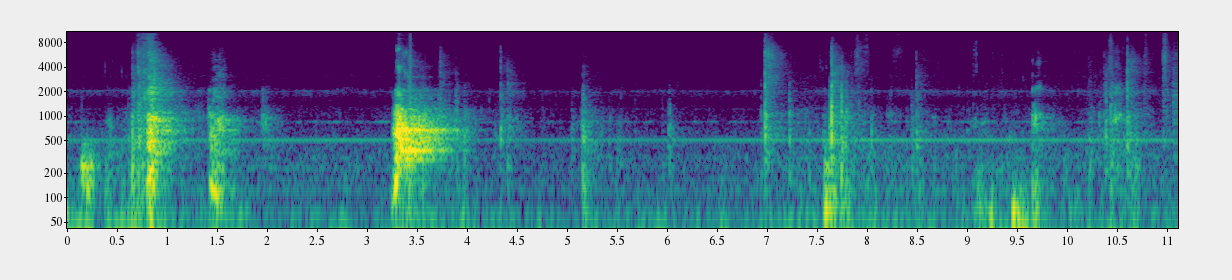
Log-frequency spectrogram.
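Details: Goose, a Golden Retriever, barks while wanting to play with Norman the cat hiding in a paper sack; a few sharp barks and yips spaced by pauses, over a steady background hum and rustling.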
